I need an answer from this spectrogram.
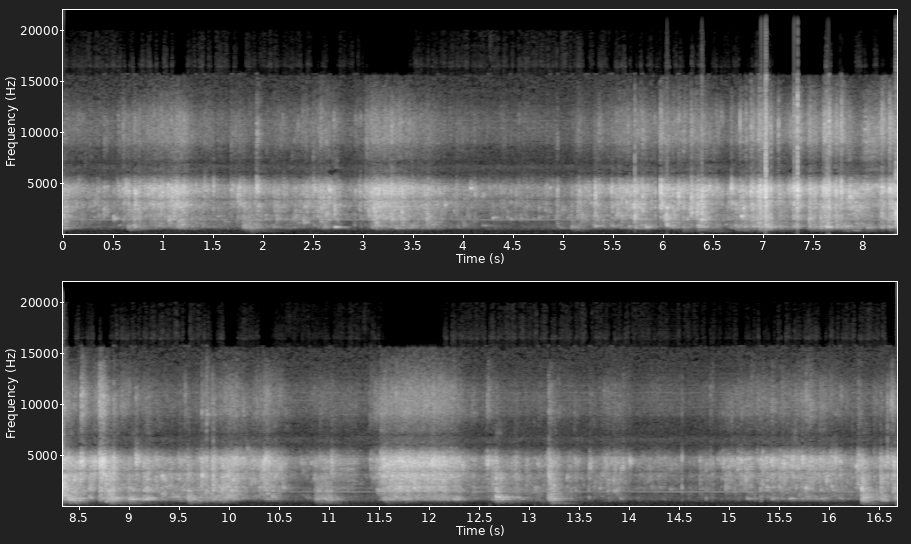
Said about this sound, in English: Give you the final rinse here.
